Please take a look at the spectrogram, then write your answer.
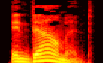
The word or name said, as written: endowment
